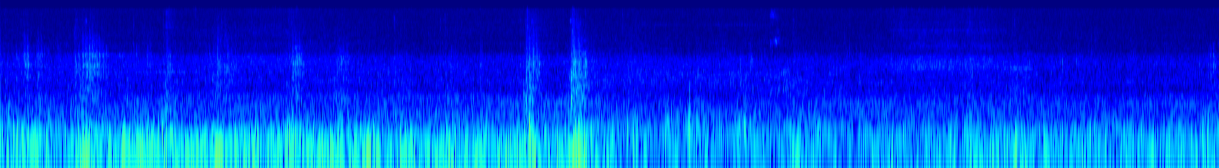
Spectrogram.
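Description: Car interior noise while driving slowly: a steady low rumble of engine and tyres, heard from inside the cabin. A few light knocks come through, most plainly around five to six seconds in.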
